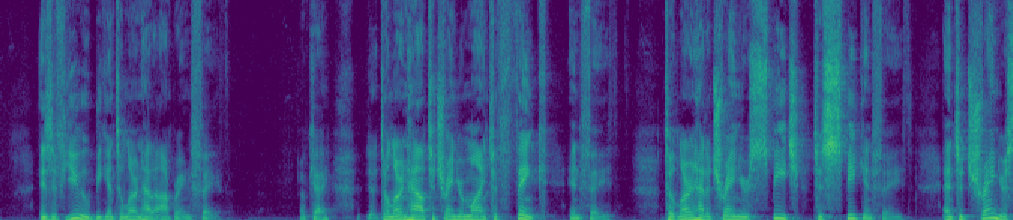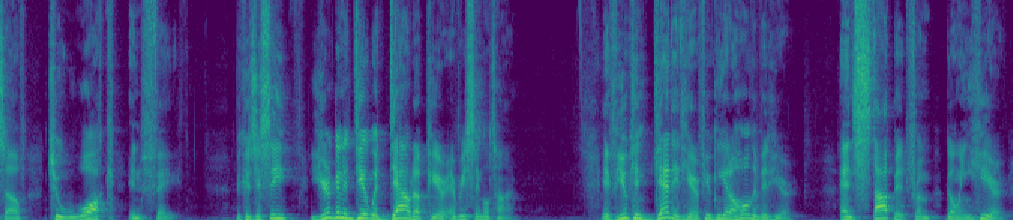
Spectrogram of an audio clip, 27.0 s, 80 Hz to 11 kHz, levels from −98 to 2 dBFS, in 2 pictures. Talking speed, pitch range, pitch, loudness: 170 wpm, 120-165 Hz, 140 Hz, -30 LUFS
